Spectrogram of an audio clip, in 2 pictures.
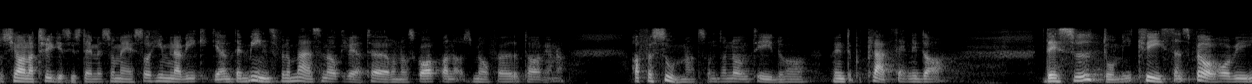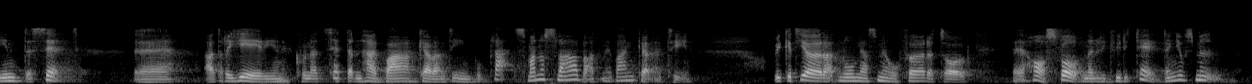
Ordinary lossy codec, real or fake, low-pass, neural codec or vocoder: none; fake; 5.4 kHz; codec, 16 kHz, 0.5 kbps, X-Codec, HuBERT features, trained on LibriSpeech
